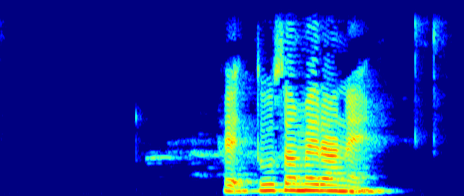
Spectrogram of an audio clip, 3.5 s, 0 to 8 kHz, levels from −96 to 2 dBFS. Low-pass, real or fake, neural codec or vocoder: 7.2 kHz; real; none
